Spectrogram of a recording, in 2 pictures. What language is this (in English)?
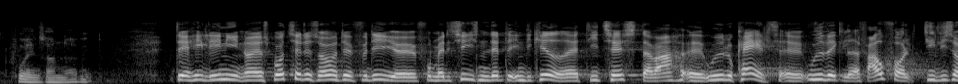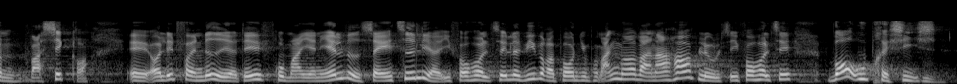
Danish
